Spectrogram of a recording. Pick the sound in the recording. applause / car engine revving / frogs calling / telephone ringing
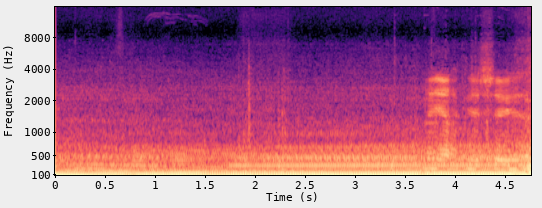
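car engine revving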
